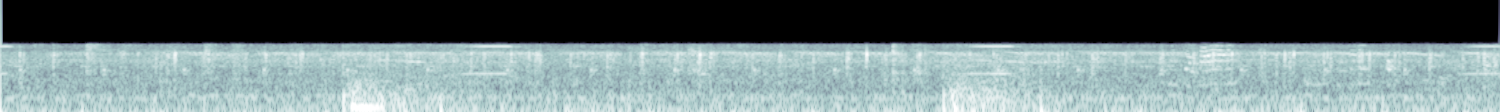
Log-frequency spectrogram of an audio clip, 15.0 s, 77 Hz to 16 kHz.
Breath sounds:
Inhalation: 3.35-4.45 s, 9.42-10.45 s
Wheeze: 3.44-3.87 s
Crackles: 9.42-10.45 s

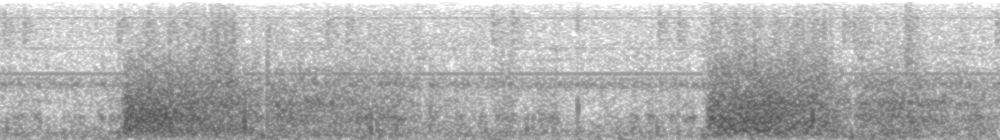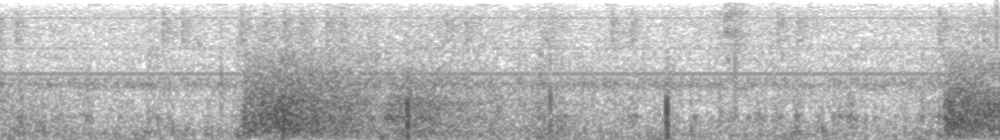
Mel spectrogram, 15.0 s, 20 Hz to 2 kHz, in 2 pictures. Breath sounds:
Inhalation: 0.85-1.92 s, 5.28-6.34 s, 9.32-10.36 s
Exhalation: 1.97-3.47 s, 6.41-7.91 s, 10.44-11.94 s

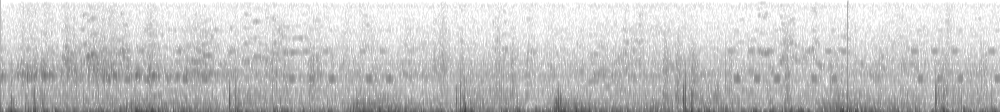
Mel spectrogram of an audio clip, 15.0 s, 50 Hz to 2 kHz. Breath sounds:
Inhalation: 1.43-3.19 s, 5.11-6.68 s, 8.18-10.09 s, 12.26-13.91 s
Exhalation: 3.21-5.10 s, 6.68-8.20 s, 10.08-12.23 s, 13.93-15.00 s
Crackles: 1.43-3.19 s, 3.21-5.10 s, 5.11-6.67 s, 6.68-8.20 s, 8.22-10.04 s, 10.08-12.23 s, 13.93-15.00 s

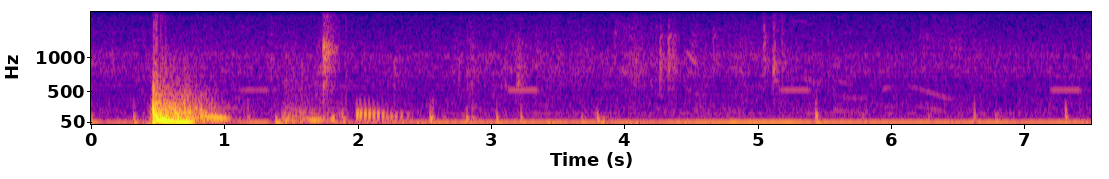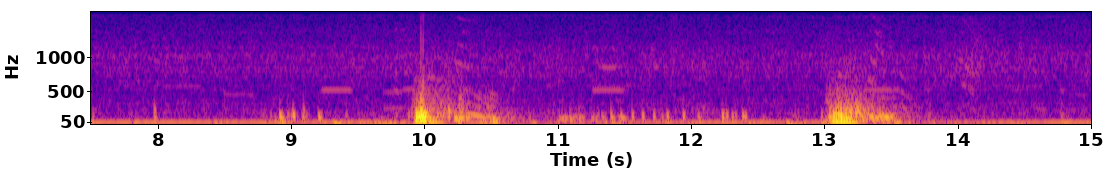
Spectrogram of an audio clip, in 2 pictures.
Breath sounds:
Inhalation: 0.32-1.02 s, 9.91-10.64 s, 13.03-13.76 s
Exhalation: 1.29-1.89 s
Crackles: 0.32-1.02 s, 13.03-13.76 s

